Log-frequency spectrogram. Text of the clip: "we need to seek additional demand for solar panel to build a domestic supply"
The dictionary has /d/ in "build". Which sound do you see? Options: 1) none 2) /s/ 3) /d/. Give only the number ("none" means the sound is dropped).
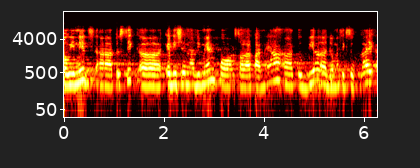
1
